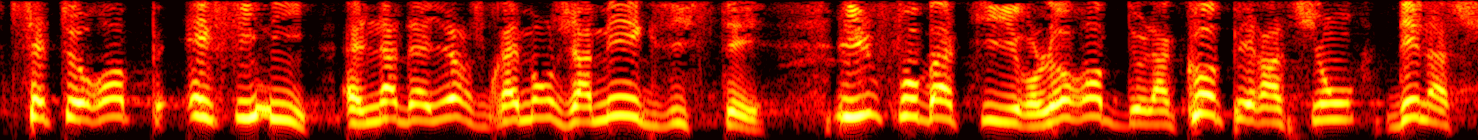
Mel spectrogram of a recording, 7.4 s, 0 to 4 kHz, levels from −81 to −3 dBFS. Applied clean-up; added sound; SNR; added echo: neural mask model Resemble Enhance denoiser.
